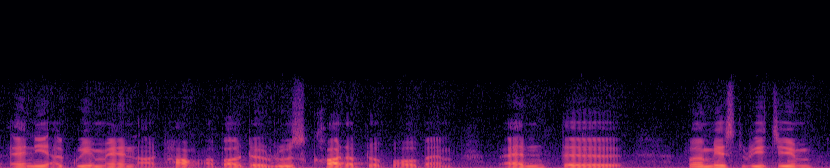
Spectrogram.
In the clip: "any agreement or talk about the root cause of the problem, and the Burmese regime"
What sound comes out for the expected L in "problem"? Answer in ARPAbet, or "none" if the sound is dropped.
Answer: none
